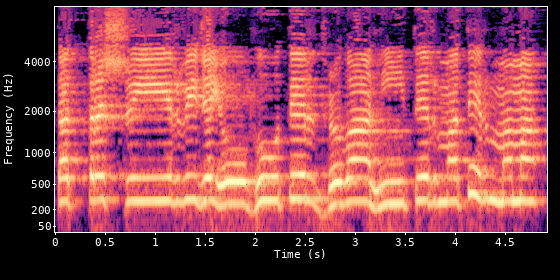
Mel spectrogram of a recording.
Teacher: విసర్గలన్నీ రేఫమయ్యి రేఫ సంధి ప్రకారం రకారాలుగా వినిపిస్తున్నాయి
